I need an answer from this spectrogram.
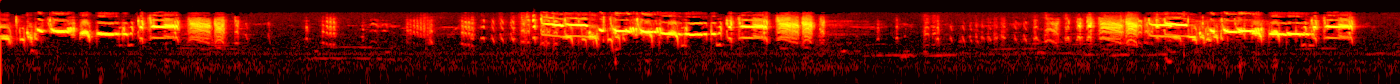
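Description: A songbird singing three quick warbling phrases of high whistled notes, each two to three seconds long, with pauses of a few seconds between them.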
